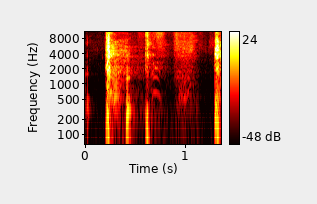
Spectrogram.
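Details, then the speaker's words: A quick run of about four short, dry cough bursts from an adult man with brief pauses: a recurrent cough he attributes to voice strain in the 7th week of a book tour with several events daily. "excuse me, and I'll have to excuse for my recurrent cough. This is the 7th week of this interminable book tour now, and I've been literally in Europe and North America and several events a day, and so my voice is carrying the brunt of that, and sometimes you'll hear me coughing."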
